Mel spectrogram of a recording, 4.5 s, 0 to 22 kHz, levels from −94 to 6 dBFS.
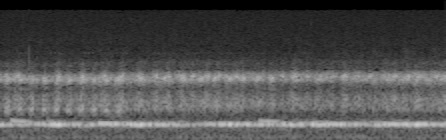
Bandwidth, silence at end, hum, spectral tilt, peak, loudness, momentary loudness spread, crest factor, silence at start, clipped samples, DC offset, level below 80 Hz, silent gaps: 16 kHz; 0 s; none; -4 dB/octave; -8 dBFS; -23 LUFS; 3 LU; 16 dB; 0 s; under 0.1%; under 0.1%; -56 dBFS; none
